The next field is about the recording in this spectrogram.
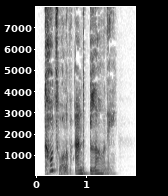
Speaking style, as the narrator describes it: he agreed firmly

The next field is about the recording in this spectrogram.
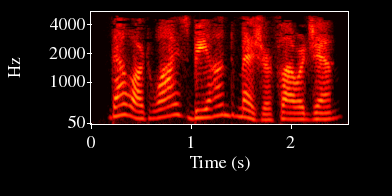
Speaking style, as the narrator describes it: she said gaily

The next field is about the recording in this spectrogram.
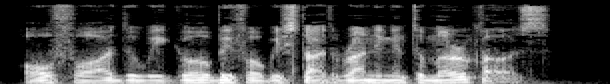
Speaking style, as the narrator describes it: Barak rumbled

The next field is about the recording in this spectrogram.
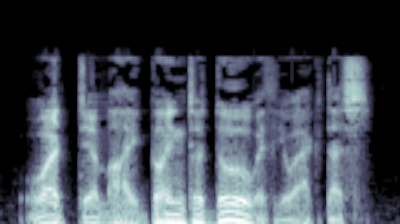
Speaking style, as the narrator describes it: Sakath said wearily

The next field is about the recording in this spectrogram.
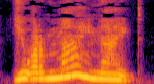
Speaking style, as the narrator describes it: Still panting from his efforts

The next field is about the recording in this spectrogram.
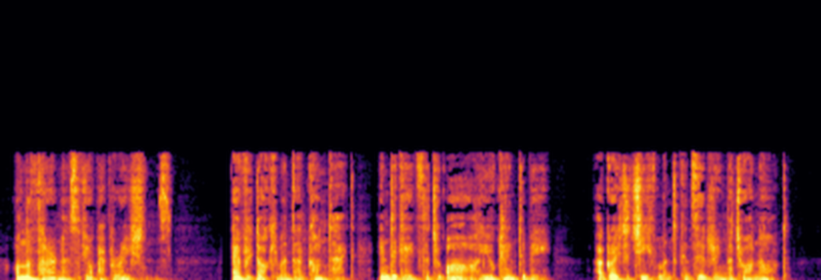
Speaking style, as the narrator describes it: she murmured

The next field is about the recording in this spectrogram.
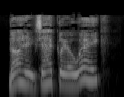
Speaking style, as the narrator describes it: Geryon yawned

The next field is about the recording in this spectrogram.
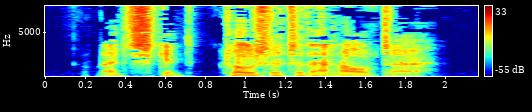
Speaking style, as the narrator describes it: Belgorath muttered

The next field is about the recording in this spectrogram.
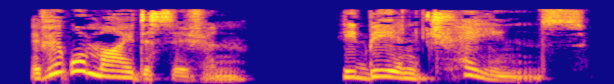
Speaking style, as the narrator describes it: she said calmly

